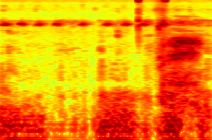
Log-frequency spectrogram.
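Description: A cat purring faintly and steadily, with a soft rustle near the end.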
